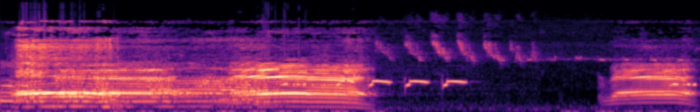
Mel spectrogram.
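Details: Cattle in a large livestock barn give loud overlapping moos for about three seconds, then a quiet spell with a few small bird chirps, before another single moo rises at the end.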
